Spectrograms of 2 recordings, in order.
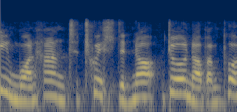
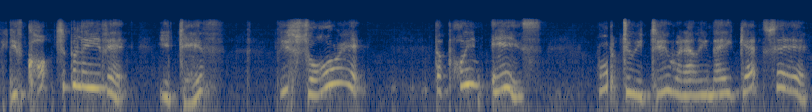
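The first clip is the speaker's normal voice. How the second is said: hushed urgent whisper; 6 semitones higher, 6 dB quieter than usual. A narrator's reading. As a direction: whisper it urgently, close to the ear. Children whispering at night.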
